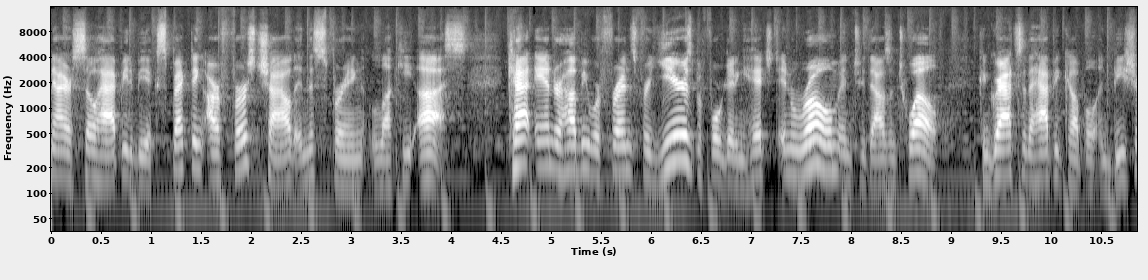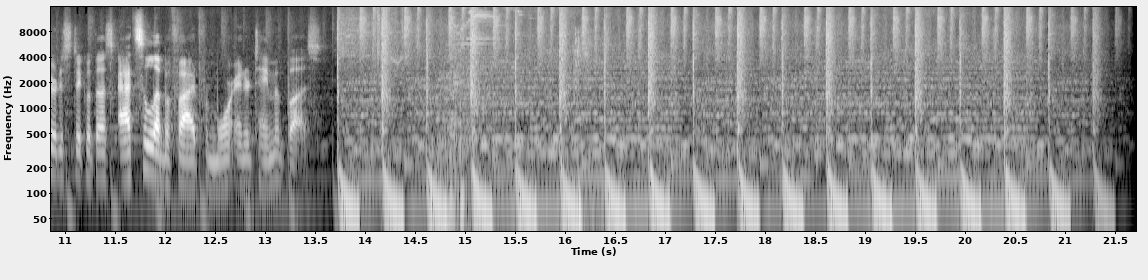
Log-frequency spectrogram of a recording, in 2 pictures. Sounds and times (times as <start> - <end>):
Speech: 0.0 - 13.6
Music: 0.0 - 21.7.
